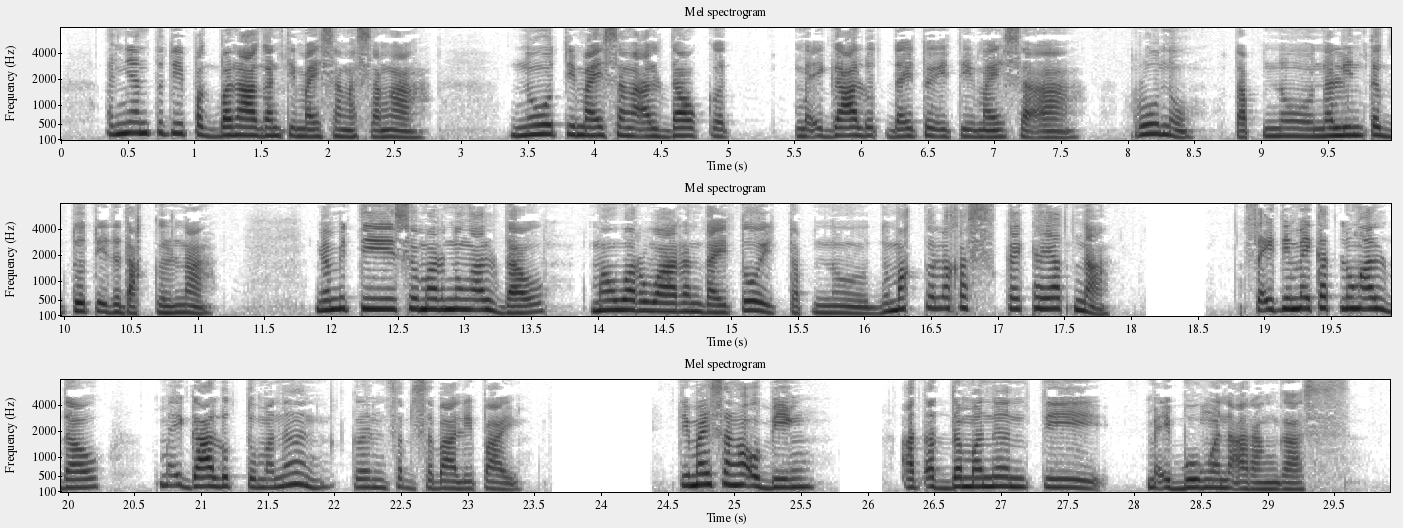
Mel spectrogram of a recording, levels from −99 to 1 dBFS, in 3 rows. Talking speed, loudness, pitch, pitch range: 125 wpm, -20 LUFS, 210 Hz, 185-245 Hz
